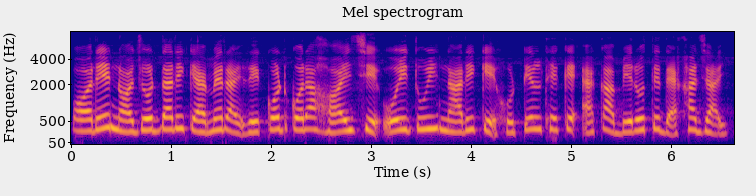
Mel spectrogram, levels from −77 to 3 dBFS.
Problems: none marked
